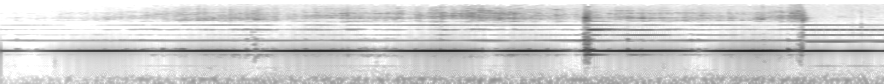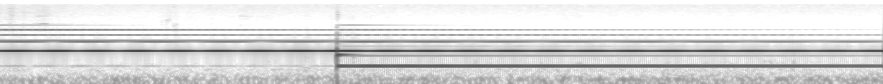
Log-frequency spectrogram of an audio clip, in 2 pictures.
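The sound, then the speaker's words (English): A brass Tibetan singing bowl rings as a wooden mallet circles its rim, producing a steady, pure sustained tone that pulses with a slow, wavering beat. Deeper tones join partway through and hum beneath the ring, with no voices. “Some other instruments that I like to use in sound therapy are the Tibetan bowls, which are also very rich in harmonics. I like to now play you an example of a Tibetan bowl.”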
